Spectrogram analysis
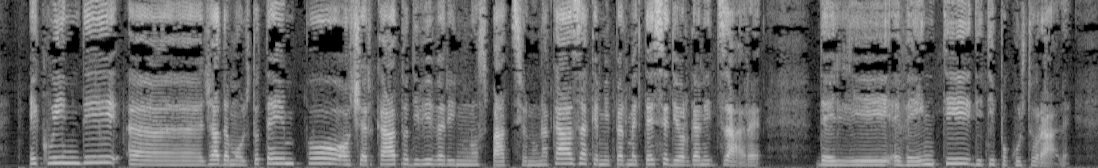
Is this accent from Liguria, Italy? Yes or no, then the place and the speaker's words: no; Milan, Lombardy, Italy; perché io sono milanese e da molti anni vado in vacanza a Positano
